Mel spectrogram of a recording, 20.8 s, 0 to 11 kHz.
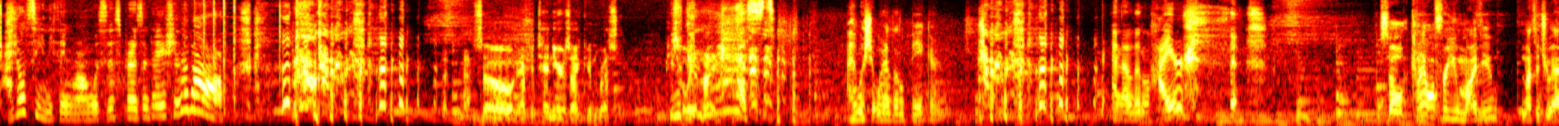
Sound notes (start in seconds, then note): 2.7 kissing; 3.7 both laughing; 13.0 both laugh; 16.1 laughs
